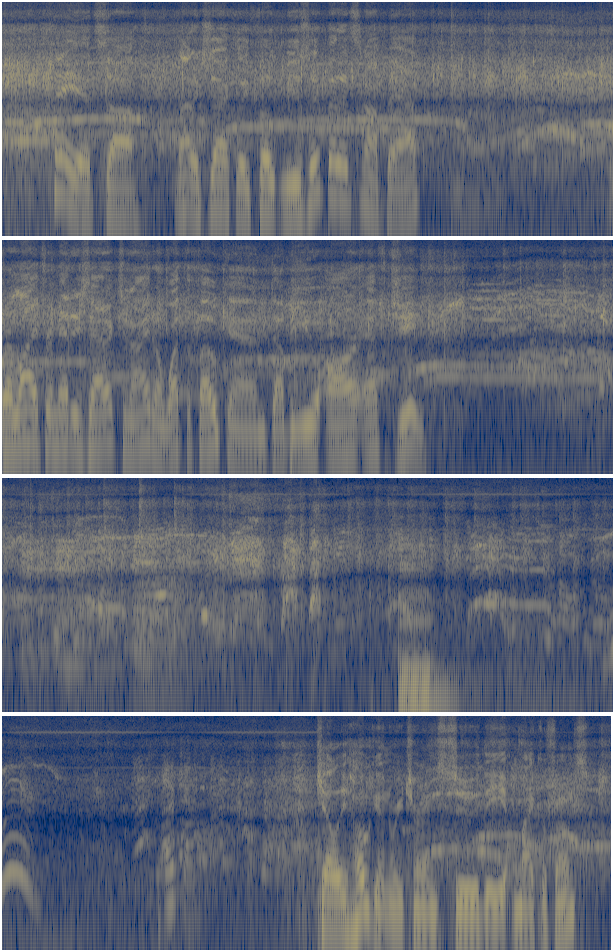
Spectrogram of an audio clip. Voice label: radio announcer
